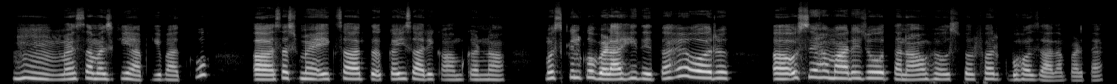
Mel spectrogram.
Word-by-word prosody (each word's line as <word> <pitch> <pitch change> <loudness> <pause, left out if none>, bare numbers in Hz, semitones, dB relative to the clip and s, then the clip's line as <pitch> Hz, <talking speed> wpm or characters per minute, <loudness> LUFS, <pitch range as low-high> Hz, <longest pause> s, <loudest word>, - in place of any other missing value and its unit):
हुँ, 265 -5 -2
मैं 245 +2 0
समझ 255 -2 0
गई 270 -1 -2
आपकी 225 +1 -4
बात 215 -2 -5
को। 430 +5 -2 0.5
अ, 225 -1 +6
सच 285 +3 -1
में 255 -2 +1
एक 245 +1 0
साथ 255 -2 +2 0.2
कई 250 +1 +1
सारे 235 -3 0
काम 220 0 -6
करना 225 -1 -4 0.4
मुश्किल 310 +2 -1
को 315 +1 0
बढ़ा 245 -3 +7
ही 290 - -2
देता 255 +1 -1
है, 395 - +2
और 305 -4 +6 0.6
अ, - - +4 0.2
उससे 330 +4 -1
हमारे 285 -3 +2
जो 285 0 +3
तनाव 235 -3 -2
हैं 245 - -3
उस 235 0 -5
पर 240 - -1
फ़र्क 250 -3 -3
बहुत 225 0 -3
ज़्यादा 185 -3 -6
पड़ता 185 +1 -11
है। 200 - -15
250 Hz, 195 wpm, -20 LUFS, 225-280 Hz, 0.6 s, बढ़ा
